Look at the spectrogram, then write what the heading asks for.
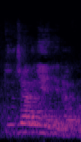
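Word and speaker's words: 都江堰: 이게 유명한 도강원이라는 중국 발음으로는 뚜장옌이라고 하는데 오늘날 현재까지도 사용되고 현재까지 남아있는 가장 오래된 제방시설이에요.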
